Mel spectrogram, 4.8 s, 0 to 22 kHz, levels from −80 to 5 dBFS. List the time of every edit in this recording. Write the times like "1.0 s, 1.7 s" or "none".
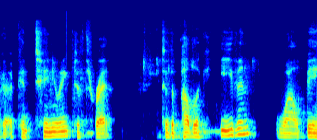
none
